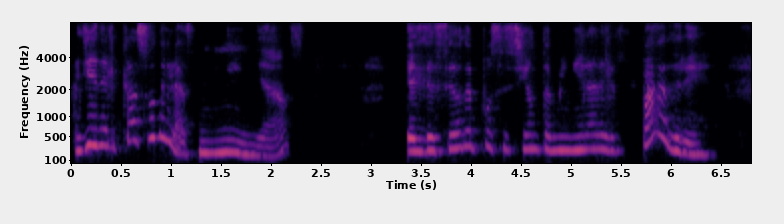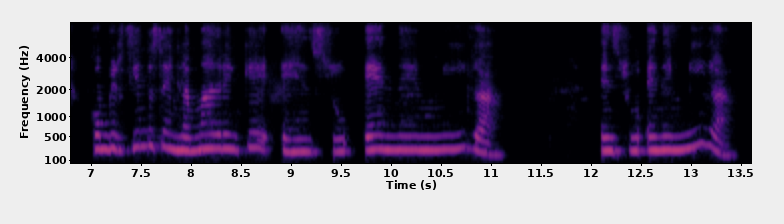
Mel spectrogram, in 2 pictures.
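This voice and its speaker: A woman's voice: high voice, expressive, takes it slowly, warm tone, muffled recording. A woman teacher with a Peruvian accent, lecturing her class, often asking tag questions and repeating words as she goes. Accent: Peruvian Spanish.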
